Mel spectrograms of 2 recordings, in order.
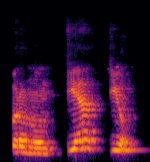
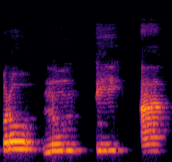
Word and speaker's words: pronuntiatio: Esto, leyéndolo así españolizado, diríamos pronuntiatio, pronuntiatio, cuatro sílabas. No, en latín es pronuntiatio, seis sílabas, ¿vale? ¿Por qué? Porque ia, io, es ae, oe, au, no. Entonces no son diptongos, entonces son hiatos, dos sílabas separadas.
